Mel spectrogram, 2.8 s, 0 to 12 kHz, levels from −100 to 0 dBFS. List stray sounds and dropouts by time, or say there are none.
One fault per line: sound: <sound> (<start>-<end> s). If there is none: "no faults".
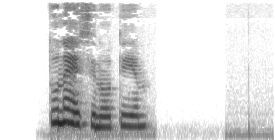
no faults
